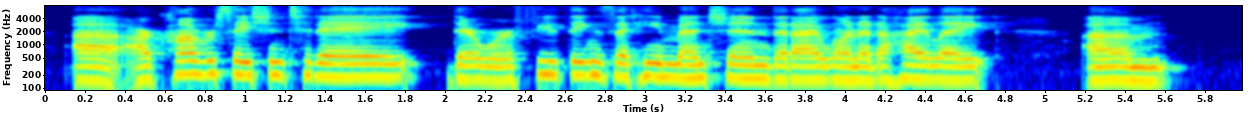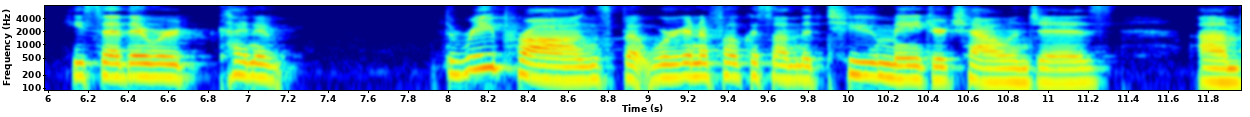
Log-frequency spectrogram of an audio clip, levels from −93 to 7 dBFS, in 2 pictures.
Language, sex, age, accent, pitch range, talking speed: English, female, 30-49, American, 155-185 Hz, 185 wpm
